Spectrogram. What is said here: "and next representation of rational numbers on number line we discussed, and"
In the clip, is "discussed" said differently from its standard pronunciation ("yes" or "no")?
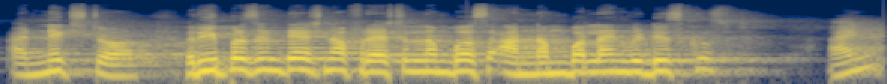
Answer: no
